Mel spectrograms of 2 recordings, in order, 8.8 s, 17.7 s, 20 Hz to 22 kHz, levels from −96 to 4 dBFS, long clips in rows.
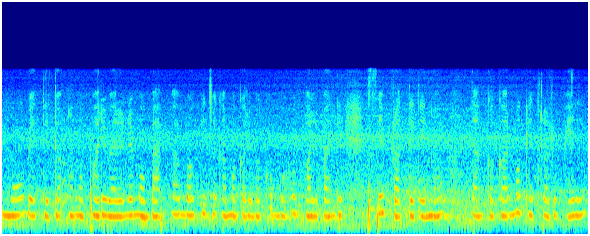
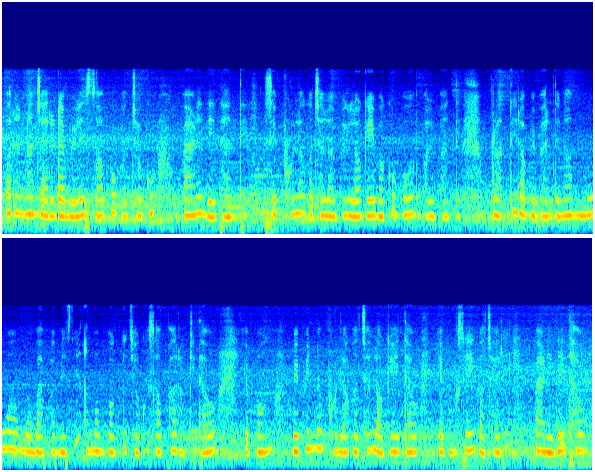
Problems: constant background noise, low volume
